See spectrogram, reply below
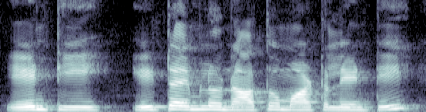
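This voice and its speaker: A woman's voice: mid-range voice, fairly even intonation, normal speed, lightly acted. A woman voicing an irritable young film actress who talks in curt, scolding lines. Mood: irritated.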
